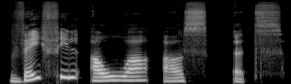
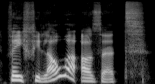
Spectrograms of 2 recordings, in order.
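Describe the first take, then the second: First: It is said slowly, each word carefully separated. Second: It is said quickly, with the words run together. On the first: "Let me repeat" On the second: "Or more natural"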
